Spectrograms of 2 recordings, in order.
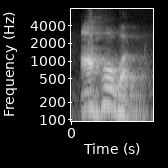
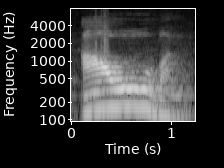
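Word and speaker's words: আহ্বান: মনে হচ্ছে উচ্চারণ হবে আহবান কি মনে হচ্ছে যে আহবান কিন্তু একচুয়ালি না এটা আহবান হবে না এর উচ্চারণ হবে আওবান আ ওবান সরাইয়ার পরে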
